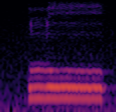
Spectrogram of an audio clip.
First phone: l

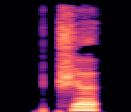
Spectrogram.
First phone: t͡ʃ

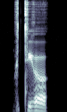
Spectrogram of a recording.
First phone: tʲ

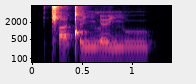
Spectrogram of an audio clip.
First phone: ǁ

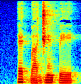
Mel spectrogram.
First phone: ɛ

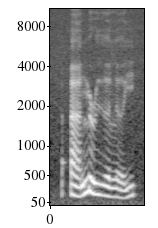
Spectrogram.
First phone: ʔ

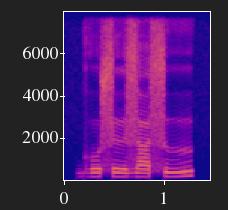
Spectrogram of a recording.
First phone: ɡʱ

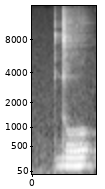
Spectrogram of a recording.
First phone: d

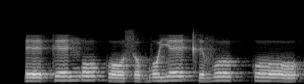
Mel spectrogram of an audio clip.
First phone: eː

